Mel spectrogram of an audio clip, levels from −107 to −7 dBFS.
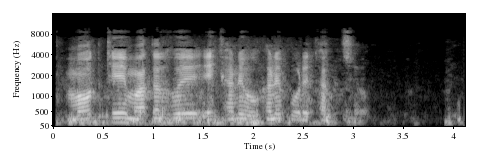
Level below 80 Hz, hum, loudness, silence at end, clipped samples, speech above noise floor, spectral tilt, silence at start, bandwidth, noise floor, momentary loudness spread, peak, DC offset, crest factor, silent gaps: -70 dBFS; none; -28 LUFS; 0.05 s; under 0.1%; 42 dB; -4.5 dB/octave; 0.05 s; 9.4 kHz; -72 dBFS; 11 LU; -8 dBFS; under 0.1%; 22 dB; none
